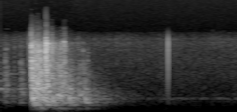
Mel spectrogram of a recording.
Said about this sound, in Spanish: Debió derribar una silla o algo así, una silla pesada por el ruido.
